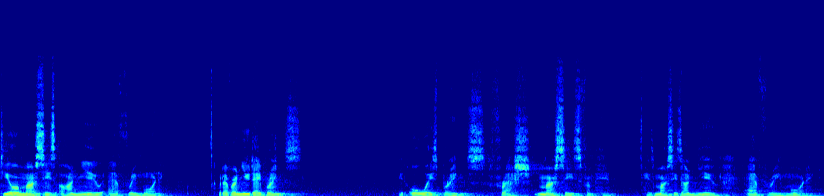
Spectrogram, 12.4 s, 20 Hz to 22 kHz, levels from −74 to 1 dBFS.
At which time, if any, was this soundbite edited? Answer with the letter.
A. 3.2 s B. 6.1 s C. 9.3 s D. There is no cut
A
